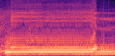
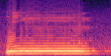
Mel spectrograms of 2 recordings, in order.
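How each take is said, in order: First: The final n is short and clean. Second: The word is spoken through the nose. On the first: The speaker calls it right. "Akhiri dengan huruf nun" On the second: The speaker calls it wrong. "membaca dengan rongga hidung, khayshum"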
